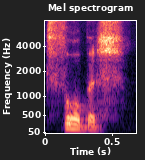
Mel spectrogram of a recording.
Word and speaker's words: Forbes: the early 19th century it was always pronounced forbus with the emphasis on the first syllable okay that's what we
